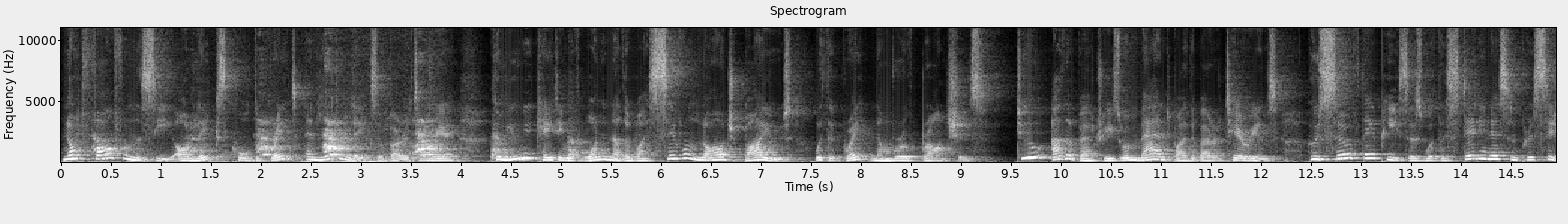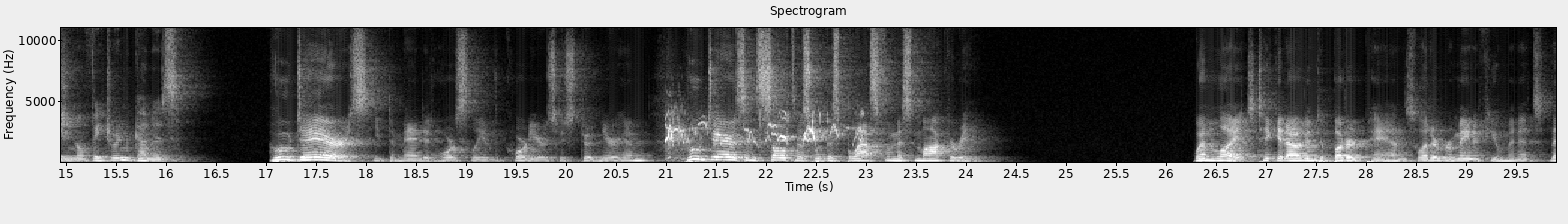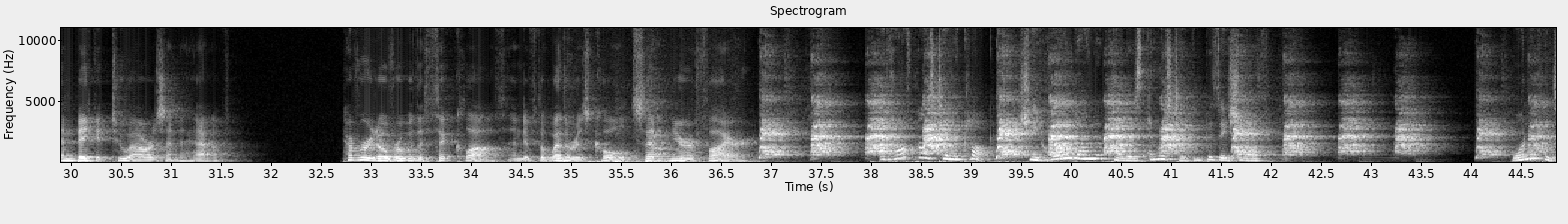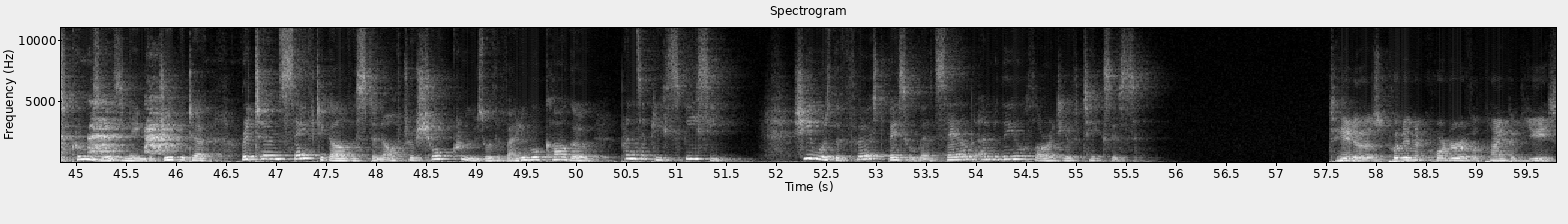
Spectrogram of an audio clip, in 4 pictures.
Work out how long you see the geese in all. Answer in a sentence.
The geese can be heard for 2 seconds in total.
